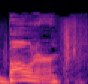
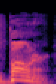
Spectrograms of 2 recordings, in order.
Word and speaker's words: Boehner: of his real name, Boner. I don't know. I mean, that's how it's pronounced. It's German. It's Boner.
